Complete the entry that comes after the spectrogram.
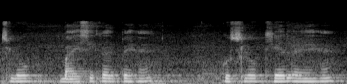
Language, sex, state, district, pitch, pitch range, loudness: Hindi, male, Gujarat, Valsad, 140 Hz, 140-145 Hz, -16 LUFS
